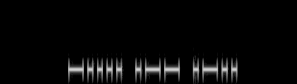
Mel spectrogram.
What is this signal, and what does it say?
Morse code, heard as a keyed tone, about 26 wpm, 700 Hz. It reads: 6WL
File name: Three Letter-Number Combinations - 25wpm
